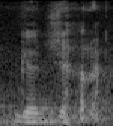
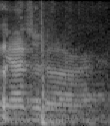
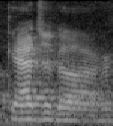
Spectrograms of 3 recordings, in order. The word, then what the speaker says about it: Gajadar: Zoning manager, Gajar. I don't know, I can never get your name pronounced right. Gajadar. Huh? Gajadar.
